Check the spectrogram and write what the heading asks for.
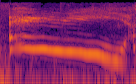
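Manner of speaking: high, loud, drawn-out cry; fighting cry. Acted. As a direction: belt out a sustained battle cry.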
